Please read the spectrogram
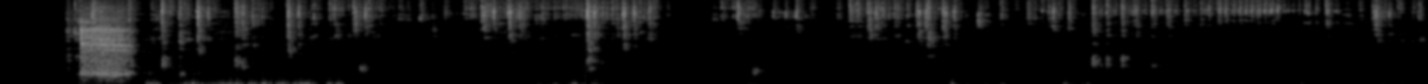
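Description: Computer keyboard typing: quick runs of key clicks in short bursts with brief pauses, with one heavier knock about a second in.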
